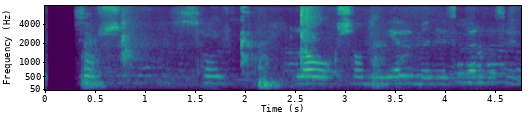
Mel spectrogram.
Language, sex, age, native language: Icelandic, male, 12, Icelandic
